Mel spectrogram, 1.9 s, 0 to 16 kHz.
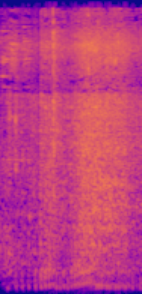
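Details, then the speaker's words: Honda Wave 100 single-cylinder, idling: steady, even putter with no stumbles, a clean idle; the bike stumbles and stalls on acceleration. "เดินเบาเดินเบาดีอยู่นะครับเร่งเองไม่ค่อยดีนะครับ"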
